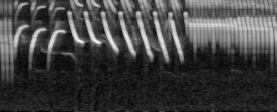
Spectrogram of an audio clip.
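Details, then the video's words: Canary song intended to stimulate young or silent canaries: rising whistled notes, then a sequence of sharp descending chirps, followed by a rapid, even, high trill. "Masteran Suara Burung Kenari Gacor Panjang cuit cuit Ngerol untuk Pancingan Kenari!"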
